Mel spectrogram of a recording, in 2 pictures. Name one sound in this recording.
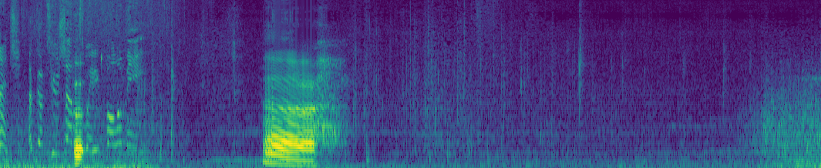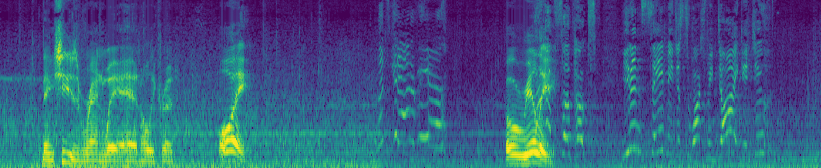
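Footsteps crunch quickly on rocky ground.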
